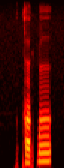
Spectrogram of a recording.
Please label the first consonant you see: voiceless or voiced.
voiceless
